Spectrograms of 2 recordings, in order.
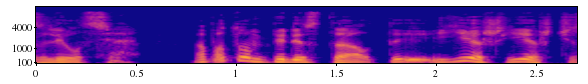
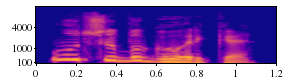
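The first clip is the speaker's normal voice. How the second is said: higher, slow playful remark; amused teasing; 6 semitones higher, slower than usual. A narrator's reading. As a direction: draw it out as a light joke. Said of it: "засмеялась она". (игриво, словно посмеиваясь)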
